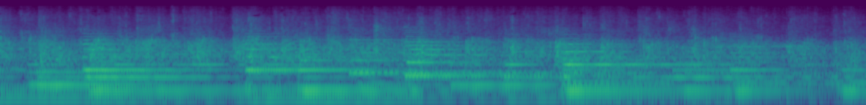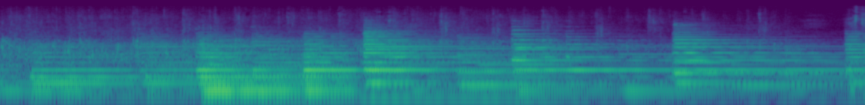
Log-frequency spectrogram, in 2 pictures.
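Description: A church audience claps steadily and continuously for several seconds, giving applause to God during a prayer, the dense patter of applause layered over sustained music with held tones, with no talking heard.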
